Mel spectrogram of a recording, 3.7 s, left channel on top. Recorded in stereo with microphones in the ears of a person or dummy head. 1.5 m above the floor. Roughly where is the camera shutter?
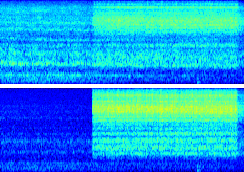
Right.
